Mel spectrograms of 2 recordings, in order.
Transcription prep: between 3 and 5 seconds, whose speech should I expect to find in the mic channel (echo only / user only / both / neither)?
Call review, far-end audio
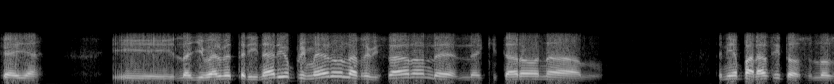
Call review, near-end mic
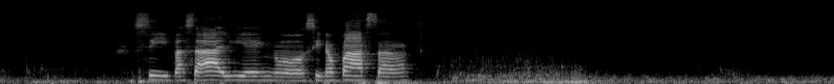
user only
